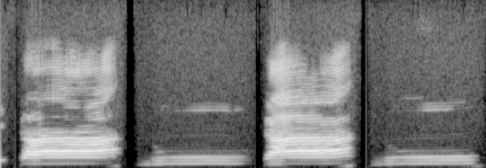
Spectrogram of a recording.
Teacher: पहले अलिफ मद्दा और फिर वाऊ मद्दा दोनों को हम एक बराबर लंबा करेंगे।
